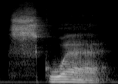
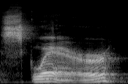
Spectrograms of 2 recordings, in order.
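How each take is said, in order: First: The final R sound is silent. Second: The final R sound is pronounced. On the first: The speaker calls it right. "we just say square. It's the air sound" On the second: The speaker calls it wrong. "instead of saying square"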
